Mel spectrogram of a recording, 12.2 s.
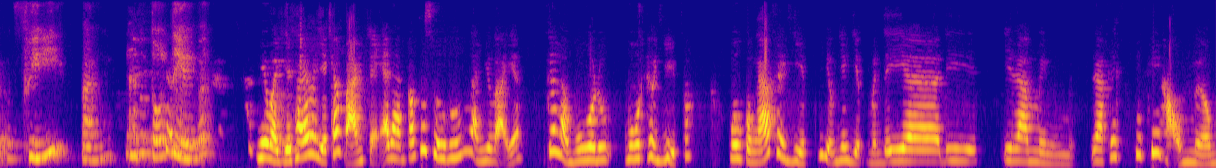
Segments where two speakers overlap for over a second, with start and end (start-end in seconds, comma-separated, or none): none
